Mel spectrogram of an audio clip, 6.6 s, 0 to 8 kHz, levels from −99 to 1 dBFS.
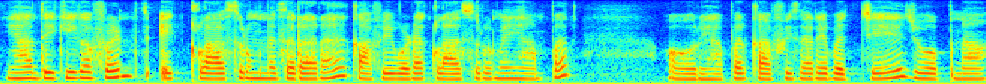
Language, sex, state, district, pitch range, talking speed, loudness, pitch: Hindi, female, Chandigarh, Chandigarh, 190-215 Hz, 230 wpm, -19 LUFS, 195 Hz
